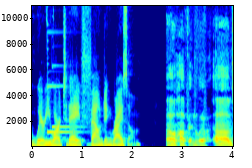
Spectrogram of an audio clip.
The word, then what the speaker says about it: Rhizome: that won't break the bank let's dive in ryome is that how you pronounce it correct uh it's a definition it's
